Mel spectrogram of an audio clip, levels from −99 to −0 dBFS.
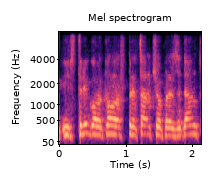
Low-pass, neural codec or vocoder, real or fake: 7.2 kHz; vocoder, 44.1 kHz, 128 mel bands, Pupu-Vocoder; fake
